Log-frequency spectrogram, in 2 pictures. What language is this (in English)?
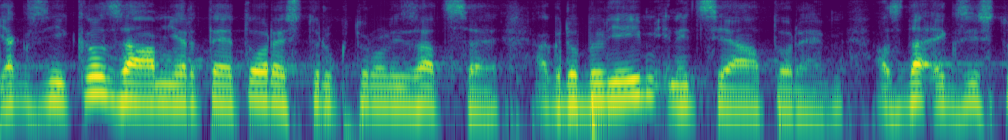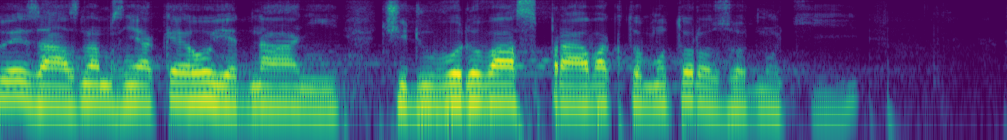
Czech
